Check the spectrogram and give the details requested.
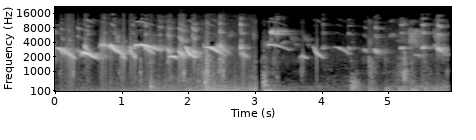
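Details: Green-winged saltator song for warming up a quiet tournament bird: a dense rapid volley of falling whistles, then slower separate slurred notes with light background clicks.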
